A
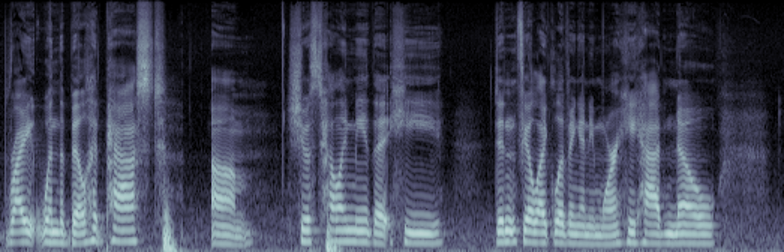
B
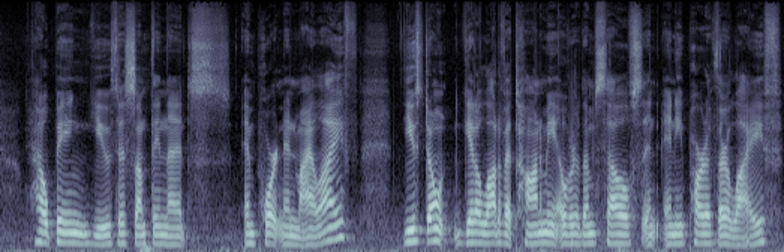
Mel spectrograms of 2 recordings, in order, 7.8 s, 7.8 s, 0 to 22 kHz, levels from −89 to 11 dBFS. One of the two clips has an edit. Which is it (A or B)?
B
